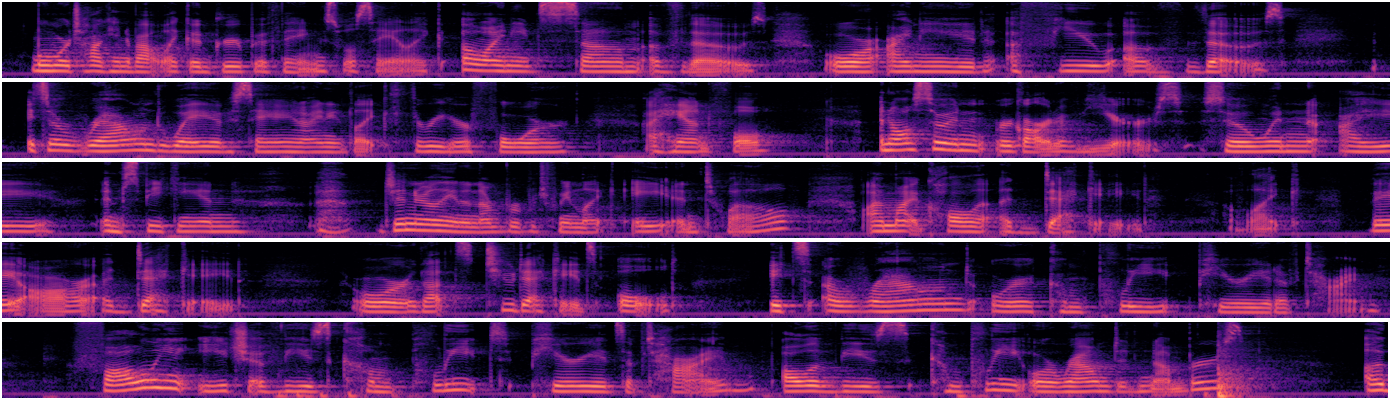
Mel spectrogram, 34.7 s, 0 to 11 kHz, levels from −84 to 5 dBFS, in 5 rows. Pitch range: 180-210 Hz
